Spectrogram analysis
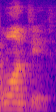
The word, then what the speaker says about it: wanted: Bom, se ele termina em T, eu pronuncio o E, lembram do outro vídeo? Então é I wanted. I wanted.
